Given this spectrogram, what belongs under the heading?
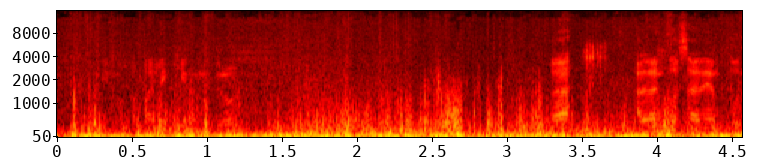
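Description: Strong wind buffets the microphone near a waterfall in Africa, a loud, constant low roar and rumble with voices talking over it.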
